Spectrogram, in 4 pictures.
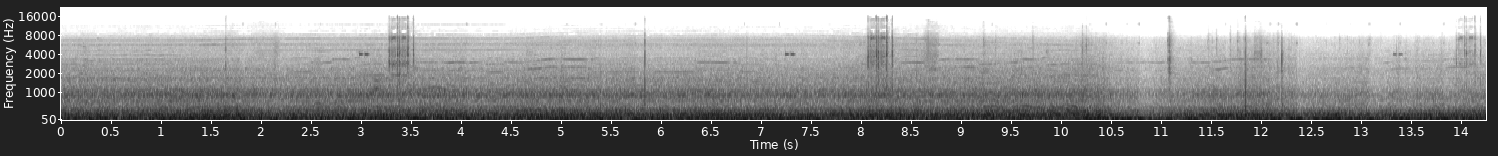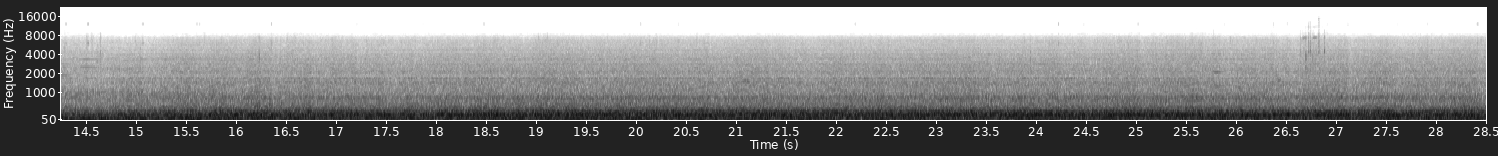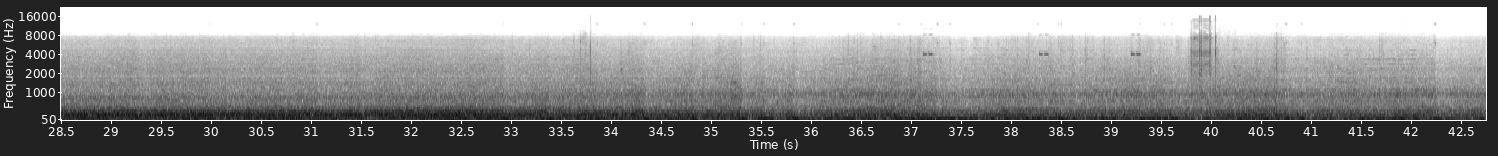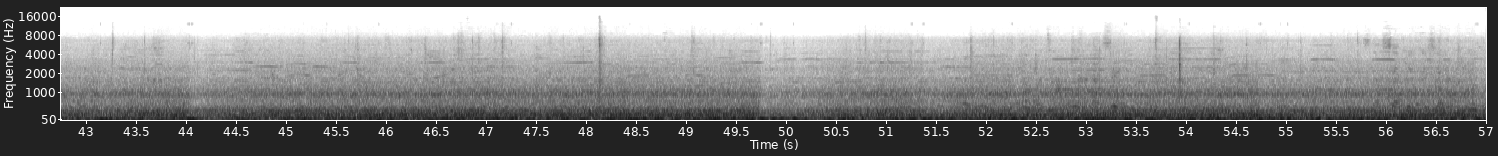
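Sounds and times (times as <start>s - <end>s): airplane cabin rumble while taxiing: 0.0s - 57.0s.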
